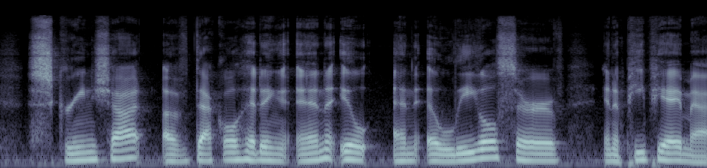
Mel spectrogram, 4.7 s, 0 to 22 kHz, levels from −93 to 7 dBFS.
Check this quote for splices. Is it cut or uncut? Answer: uncut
